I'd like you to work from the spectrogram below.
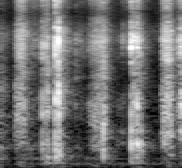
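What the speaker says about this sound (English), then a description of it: "I'm literally going to cut out strips for the sides of the ladder" Scissors snip through strips of cardboard in quick crunchy cuts, several rapid close-up snips in a row for a cardboard treehouse ladder.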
